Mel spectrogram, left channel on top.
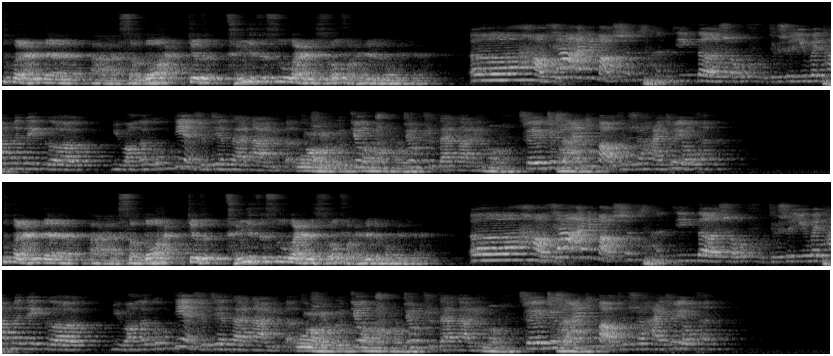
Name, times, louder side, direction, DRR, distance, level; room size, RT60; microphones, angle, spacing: voice 1, 0.0-4.2 11.2-12.3 13.1-13.4 13.8-14.1, right 1 dB, 35° right, -3 dB, 0.4 m, -24 dB
voice 2, 4.7-9.1 9.4-15.3, right 1 dB, ahead, -7 dB, 0.9 m, -28 dB
2.9 x 2.3 x 4.2 m, 0.92 s
head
